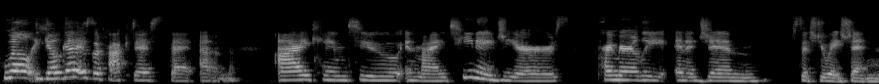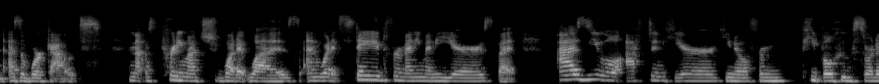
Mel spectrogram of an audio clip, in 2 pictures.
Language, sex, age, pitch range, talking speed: English, female, 20-39, 160-190 Hz, 170 wpm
